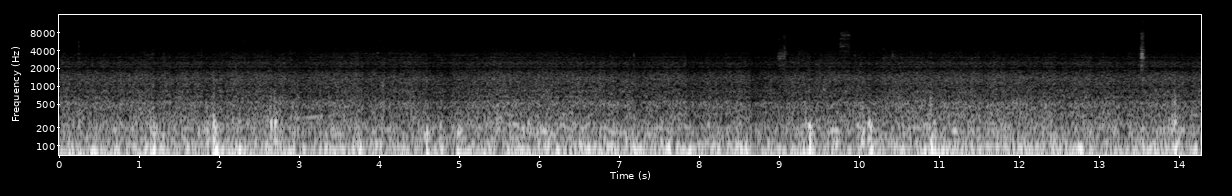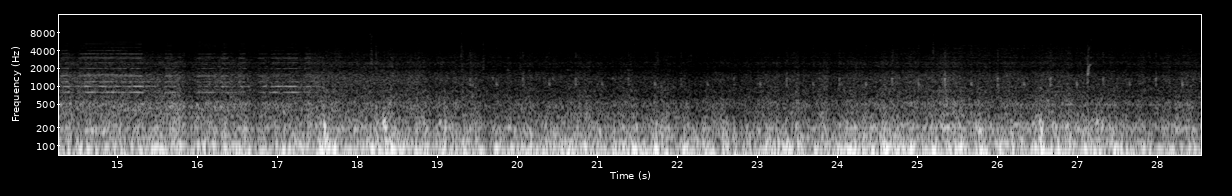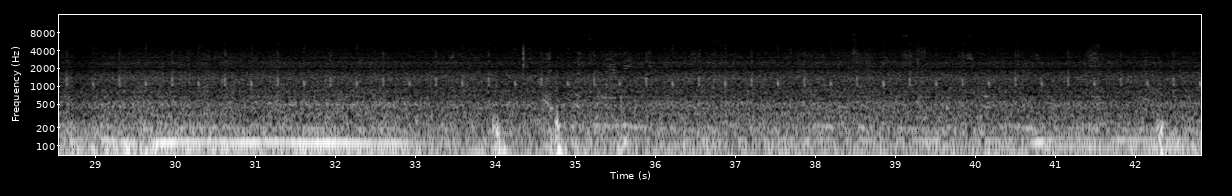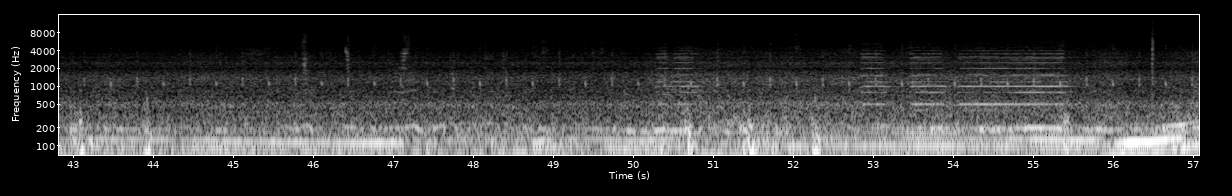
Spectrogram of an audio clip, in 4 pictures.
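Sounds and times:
car engine and tyre rumble: 0.0s - 57.0s.

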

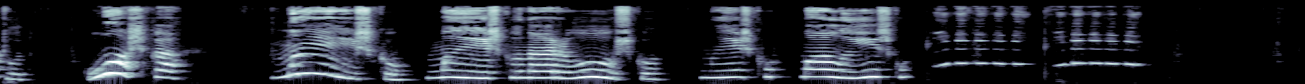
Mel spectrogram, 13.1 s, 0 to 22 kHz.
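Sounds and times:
person narrating: 0.0s - 2.0s, 2.7s - 11.6s
high-pitched fluttering squeaks: 9.4s - 11.5s.

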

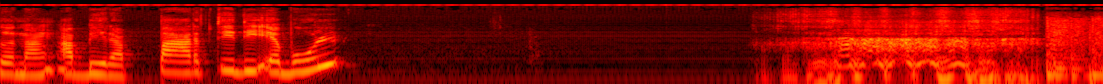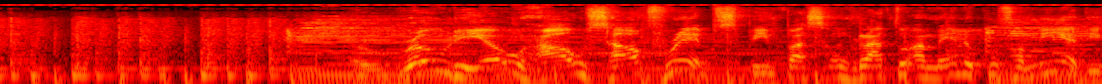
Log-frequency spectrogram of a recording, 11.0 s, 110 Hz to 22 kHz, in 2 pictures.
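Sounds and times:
horse whinny: 3.8s - 5.3s
drum beat: 5.2s - 11.0s
upbeat music: 5.4s - 11.0s.

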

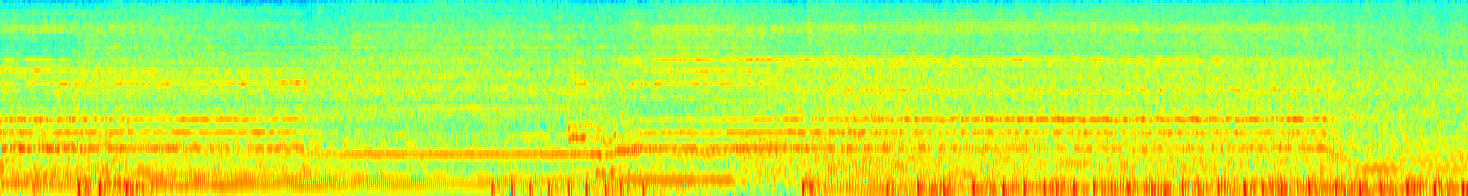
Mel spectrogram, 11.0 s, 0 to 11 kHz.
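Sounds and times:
bass guitar: 0.0s - 11.0s
distorted electric guitar chord: 0.0s - 11.0s
drum beats: 0.0s - 11.0s.

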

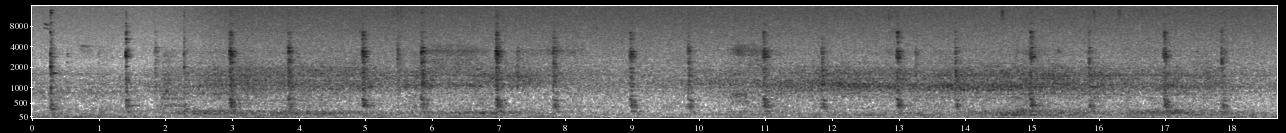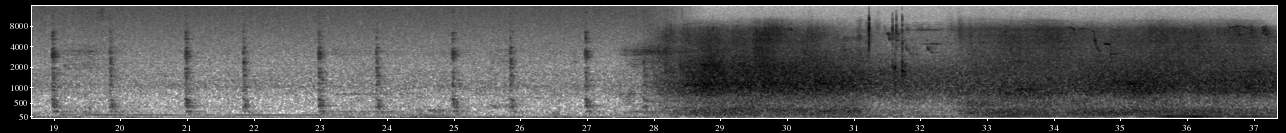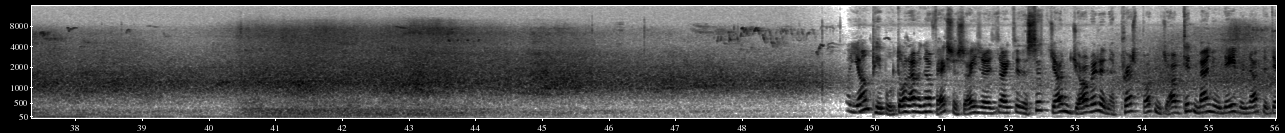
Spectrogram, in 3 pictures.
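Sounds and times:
clock ticking: 0.0s - 28.4s
outdoor rushing noise with low rumble: 0.0s - 49.4s, 52.6s - 56.0s.

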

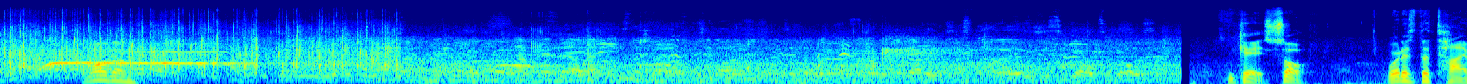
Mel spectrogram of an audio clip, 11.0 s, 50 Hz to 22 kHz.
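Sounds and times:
crowd clapping: 0.0s - 3.0s.

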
